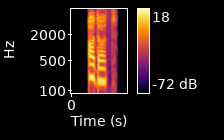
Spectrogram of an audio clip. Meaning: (noun) data; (verb) causative of ad: to have someone give or to have something given
- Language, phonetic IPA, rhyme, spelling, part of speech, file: Hungarian, [ˈɒdɒt], -ɒt, adat, noun / verb, Hu-adat.ogg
